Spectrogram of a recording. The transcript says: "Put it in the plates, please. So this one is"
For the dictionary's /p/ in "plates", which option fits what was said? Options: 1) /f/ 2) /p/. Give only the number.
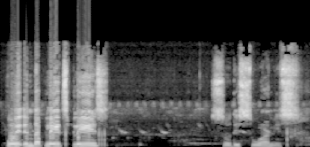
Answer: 2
